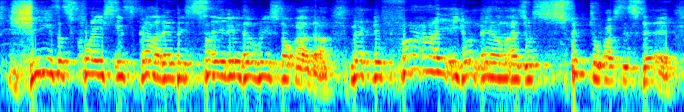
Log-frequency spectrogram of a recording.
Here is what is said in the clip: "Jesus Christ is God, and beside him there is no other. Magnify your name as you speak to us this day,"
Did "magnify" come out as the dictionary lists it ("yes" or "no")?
yes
